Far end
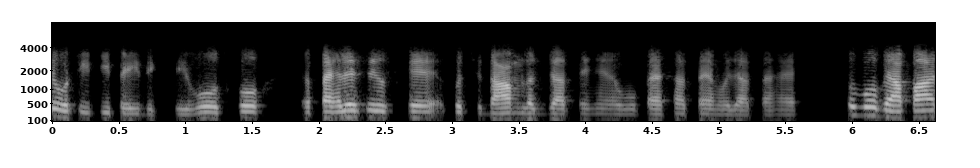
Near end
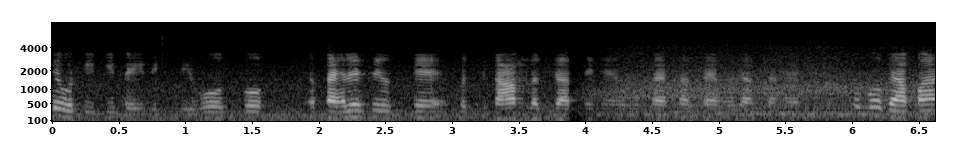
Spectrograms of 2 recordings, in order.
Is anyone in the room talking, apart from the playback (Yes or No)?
No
